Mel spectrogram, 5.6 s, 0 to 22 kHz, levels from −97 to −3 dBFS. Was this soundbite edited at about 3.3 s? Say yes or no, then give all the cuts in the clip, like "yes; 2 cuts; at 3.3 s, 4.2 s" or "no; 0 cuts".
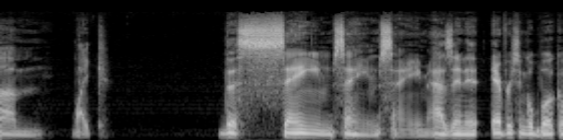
no; 0 cuts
